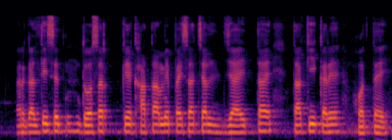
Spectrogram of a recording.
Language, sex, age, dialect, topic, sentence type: Magahi, male, 18-24, Western, banking, question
